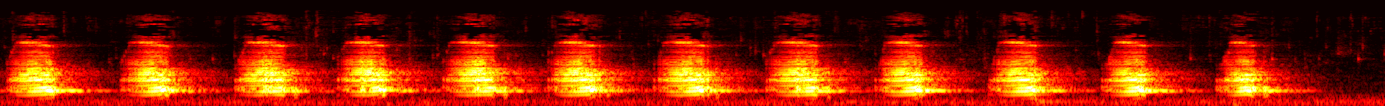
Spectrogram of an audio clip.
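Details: A tree frog gives its mating call, a steady series of raspy, honking croaks at a little under two per second.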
